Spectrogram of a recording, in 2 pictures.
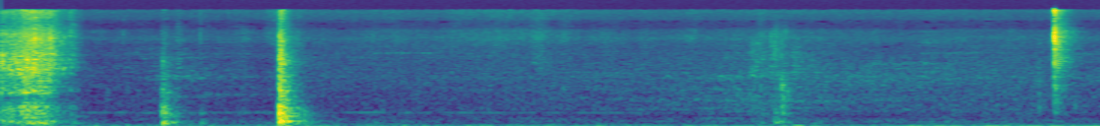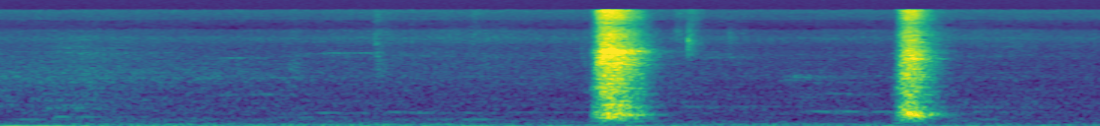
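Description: Scattered clicks and knocks of a Smart car clutch actuator being handled and taken apart on a workbench, with a louder, brief knock about eight and a half seconds in.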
